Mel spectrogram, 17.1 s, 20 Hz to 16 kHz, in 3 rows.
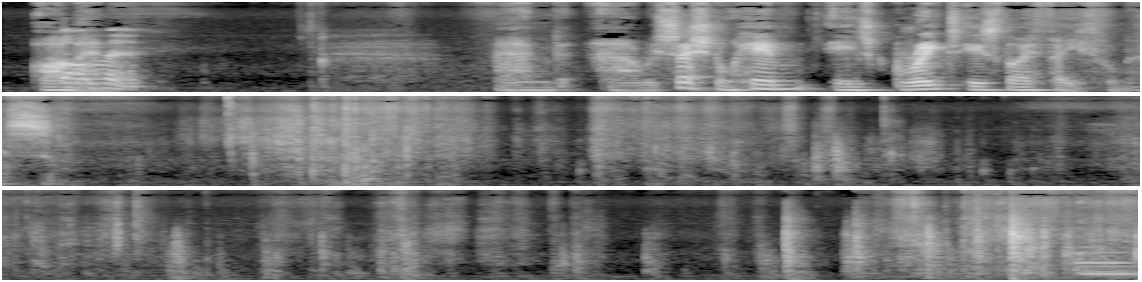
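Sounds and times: faint rustles and small clicks: 6.6s - 16.8s
paper being handled: 6.6s - 17.0s.

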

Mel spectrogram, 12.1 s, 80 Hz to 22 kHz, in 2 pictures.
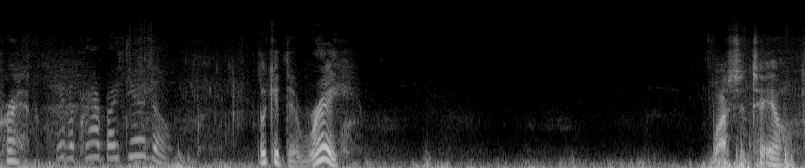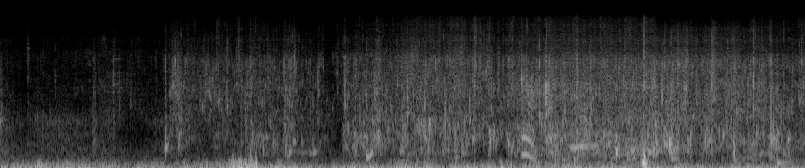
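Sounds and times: fish thrashing and splashing in water: 7.3s - 12.0s.

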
